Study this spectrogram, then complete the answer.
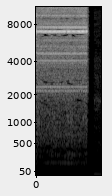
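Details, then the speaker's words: DIY hexacopter, APM board powered after ESC calibration: a steady high-pitched electronic tone for about a second, then silence; normal ESC calibration-complete beeps. "Next time you boot the uh APM, it's actually going to send the power straight to the motors. And you'll hear a couple beeps."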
